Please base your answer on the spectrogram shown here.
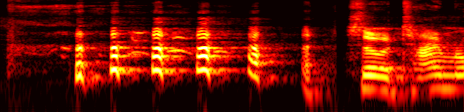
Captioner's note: laughs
